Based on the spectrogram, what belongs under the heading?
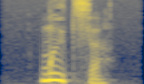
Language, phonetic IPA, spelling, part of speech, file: Russian, [ˈmɨt͡sːə], мыться, verb, Ru-мыться.ogg
- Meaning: to wash oneself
